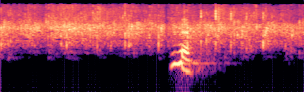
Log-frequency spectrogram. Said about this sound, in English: Amen? Give the Lord a clap there.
